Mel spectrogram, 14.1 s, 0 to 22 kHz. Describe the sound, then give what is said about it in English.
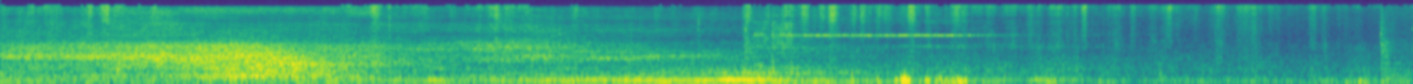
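A Salem city bus, route 455 heading to Salem Depot, passes by with a swelling roar and low engine rumble, then fades into steady street noise. No one speaks. “The Salem bus, the 455, just passed, heading to Salem Depot.”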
